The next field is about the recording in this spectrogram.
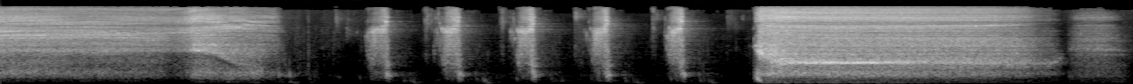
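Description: A trained freediver performs breath packing: a long deep inhale, then a rapid series of short, sharp gulping sips of air forcing more into the lungs, followed by a longer breathy rush and a faint final breath.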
